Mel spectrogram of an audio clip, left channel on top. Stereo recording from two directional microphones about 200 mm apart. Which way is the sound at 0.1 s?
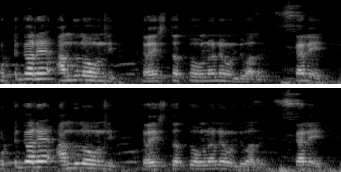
15° right (ahead or behind).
